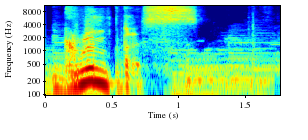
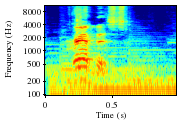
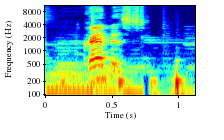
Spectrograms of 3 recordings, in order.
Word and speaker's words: Krampus: You're using a hard G and I'm using a hard K.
